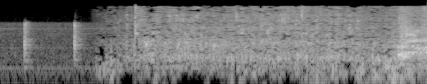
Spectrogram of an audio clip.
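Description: Water splashes as a person swims.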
